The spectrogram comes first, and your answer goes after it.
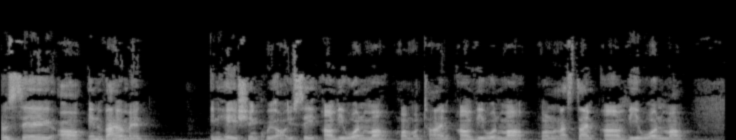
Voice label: How to say Environment in Haitian Creole Anviwonman Pronunciation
